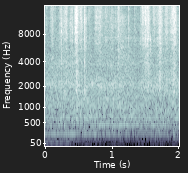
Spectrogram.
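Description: Knife slicing the rind off a pineapple: a faint rasping scrape with small crackles.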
